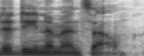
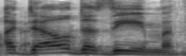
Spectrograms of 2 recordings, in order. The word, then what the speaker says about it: Idina Menzel: Oh, Adele Dazeem. – That's what he said.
